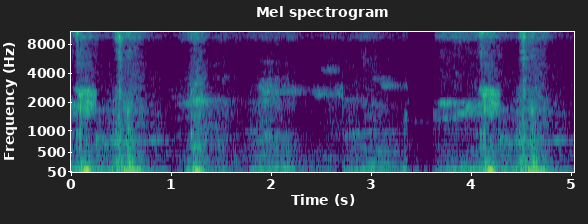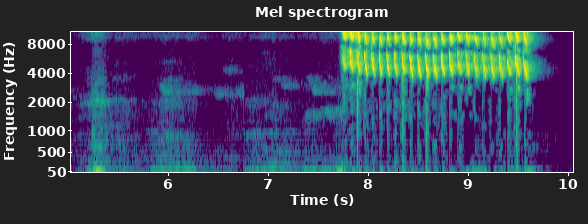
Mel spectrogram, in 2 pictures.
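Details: Cililin, recorded as a tutor for songbirds: after several seconds of scattered knocks and soft thuds, a loud, very high buzzy trill of quick regular pulses runs for about two seconds.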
